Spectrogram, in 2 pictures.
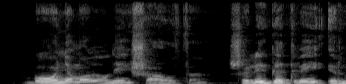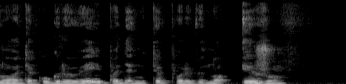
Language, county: Lithuanian, Tauragė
